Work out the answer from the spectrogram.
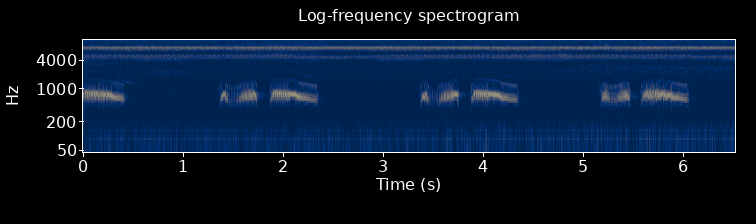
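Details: Local tekukur, the spotted dove, used in Indonesia to lure wild doves, calls in low hollow coos: two quick notes and a drawn-out descending one, repeated three times, a faint steady high hum underneath.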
